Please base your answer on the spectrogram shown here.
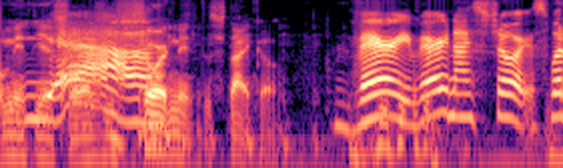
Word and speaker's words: Sty-ko: to say styo myia so shorten it to styo very very nice choice what about yours the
